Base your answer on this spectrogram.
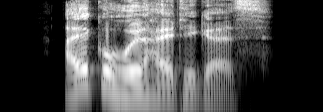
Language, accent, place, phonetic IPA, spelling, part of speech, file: German, Germany, Berlin, [ˈalkohoːlhaltɪɡəs], alkoholhaltiges, adjective, De-alkoholhaltiges.ogg
- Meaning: strong/mixed nominative/accusative neuter singular of alkoholhaltig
